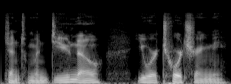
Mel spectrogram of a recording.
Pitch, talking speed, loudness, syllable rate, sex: 90 Hz, 205 wpm, -19 LUFS, 6.8 syllables/s, male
